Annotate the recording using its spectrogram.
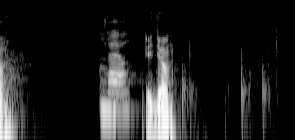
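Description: Another woman answers in an encouraging voice.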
